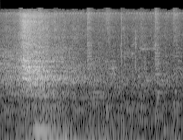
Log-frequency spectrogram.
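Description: A car passing close by: a brief swell of engine hum and tyre noise that rises within the first second and fades, over the steady low road rumble of the slow-moving car.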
